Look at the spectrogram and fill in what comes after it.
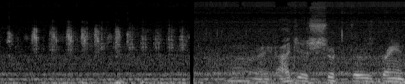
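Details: Bees of a swarming honey bee colony in a garden, afternoon after a cold damp week: a rapid rhythmic ticking pulse, then a brief cut and a steady hum with bending buzzes of nearby bees.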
